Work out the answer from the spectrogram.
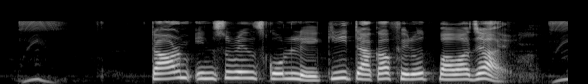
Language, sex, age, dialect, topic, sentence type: Bengali, female, 51-55, Standard Colloquial, banking, question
